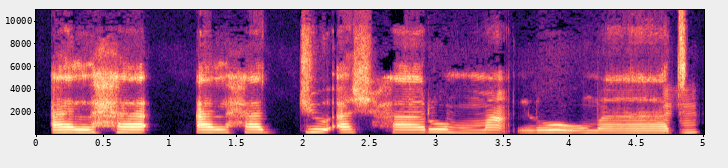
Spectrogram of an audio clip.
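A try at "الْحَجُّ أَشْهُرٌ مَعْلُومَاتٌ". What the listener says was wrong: Nggak asharu, ashhurum. Domah ya. Al-hajju ashhurum ma'lumat.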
